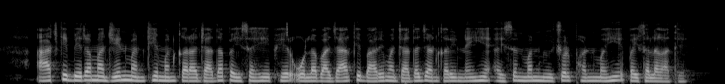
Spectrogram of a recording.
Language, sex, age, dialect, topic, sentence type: Chhattisgarhi, female, 31-35, Eastern, banking, statement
